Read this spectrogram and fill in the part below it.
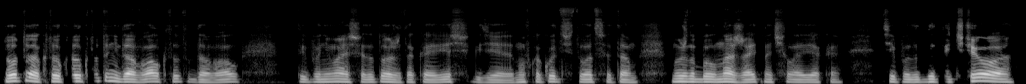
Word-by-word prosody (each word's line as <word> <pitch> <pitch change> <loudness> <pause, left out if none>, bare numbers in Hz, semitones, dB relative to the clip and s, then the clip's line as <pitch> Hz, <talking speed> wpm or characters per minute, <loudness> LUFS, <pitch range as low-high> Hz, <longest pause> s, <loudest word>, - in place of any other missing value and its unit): кто-то, 150 0 +5
кто 140 -3 +2
кто 145 +2 +1
кто-то 155 +4 -10
не 150 - +1
давал, 125 +2 +4
кто-то 130 -1 -8
давал. 110 +2 -2 0.5
Ты 120 -2 -6
понимаешь, 120 0 -1
это 115 -1 -2
тоже 115 -4 0
такая 110 0 -3
вещь, 115 +2 -4
где, 105 -3 -4
ну, 110 - -4
в - - -15
какой-то 120 +1 -3
ситуации 115 -1 -4
там 105 0 -3 0.3
нужно 130 -1 +2
было 120 0 +2
нажать 115 -1 +2
на 115 -2 -4
человека, 110 -1 -4 0.4
типа: 120 -2 -3
"Да 115 +3 -1
ты 115 -2 -10
чё?" 140 -4 +5
120 Hz, 170 wpm, -23 LUFS, 110-130 Hz, 0.5 s, кто-то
